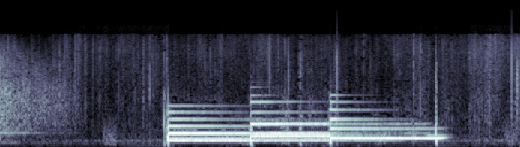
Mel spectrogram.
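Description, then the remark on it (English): NBC broadcast network chimes closing a radio program: three clear, bell-like notes struck in slow succession, each ringing on and overlapping the last before all fade together, with faint hiss before and after. “Had to wait for those chimes.”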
